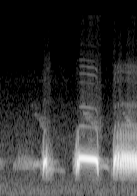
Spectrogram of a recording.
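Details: Morning cooing of a caged decoy spotted dove, kept to prompt wild-caught doves to coo all day; a brief soft note, a sustained hollow hoot, then a long purring coo that is cut off.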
